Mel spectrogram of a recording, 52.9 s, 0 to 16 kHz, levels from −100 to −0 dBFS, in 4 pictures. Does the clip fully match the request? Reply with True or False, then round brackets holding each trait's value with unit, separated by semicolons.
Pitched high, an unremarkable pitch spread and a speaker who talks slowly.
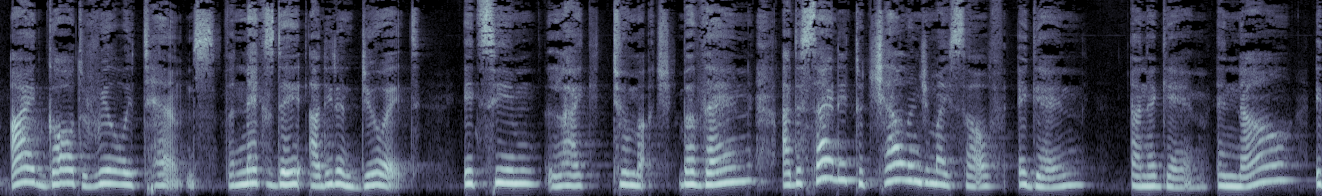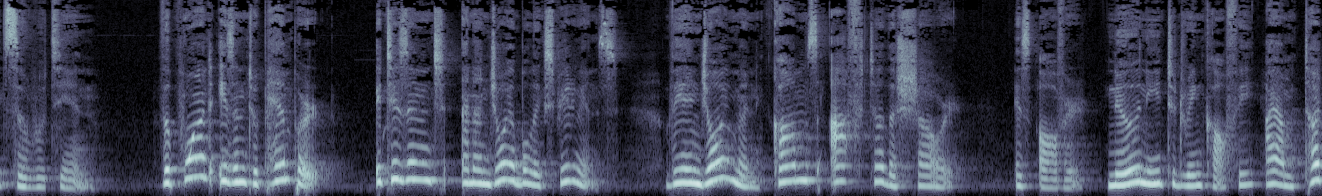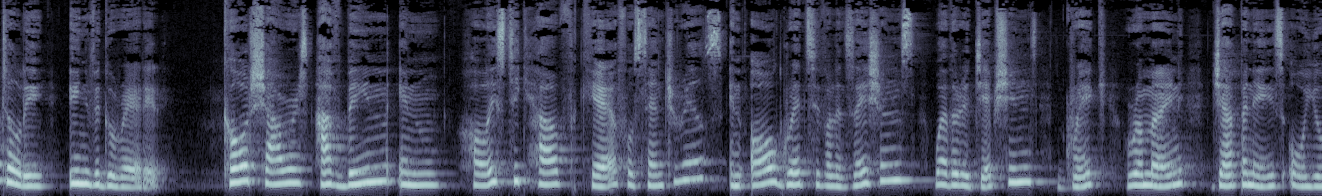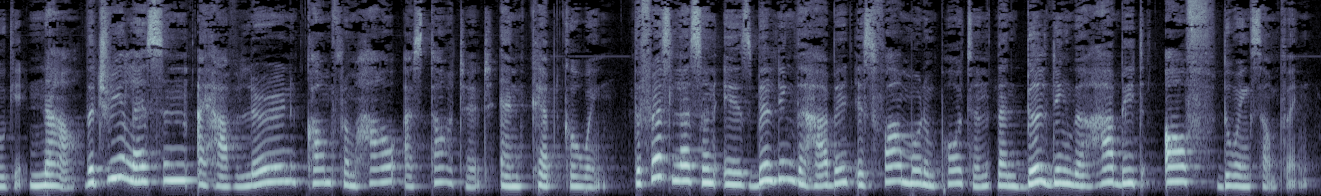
True (230 Hz; 5.0 semitones; 125 wpm)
